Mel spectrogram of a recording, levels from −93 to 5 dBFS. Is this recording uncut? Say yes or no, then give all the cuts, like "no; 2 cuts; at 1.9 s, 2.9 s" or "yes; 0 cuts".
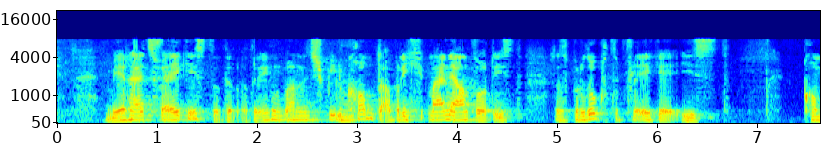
yes; 0 cuts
